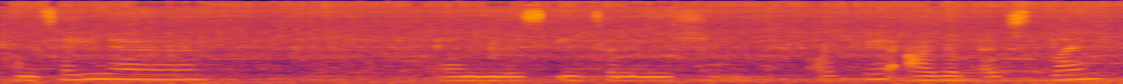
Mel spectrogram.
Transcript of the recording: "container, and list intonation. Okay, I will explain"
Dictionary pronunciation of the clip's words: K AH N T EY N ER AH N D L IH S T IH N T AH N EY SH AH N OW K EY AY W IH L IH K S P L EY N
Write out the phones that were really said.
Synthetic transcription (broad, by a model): K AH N T EY N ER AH N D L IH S IH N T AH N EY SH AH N OW K EY AY W IH L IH K S P L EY N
